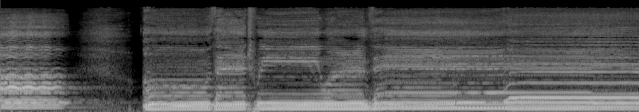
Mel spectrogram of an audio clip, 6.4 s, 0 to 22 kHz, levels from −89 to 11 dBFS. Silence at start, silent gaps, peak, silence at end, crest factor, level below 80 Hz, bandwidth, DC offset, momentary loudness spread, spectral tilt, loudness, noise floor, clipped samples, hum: 0 s; none; -6 dBFS; 0 s; 12 dB; -50 dBFS; 17 kHz; under 0.1%; 4 LU; -6.5 dB/octave; -18 LUFS; -45 dBFS; under 0.1%; none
